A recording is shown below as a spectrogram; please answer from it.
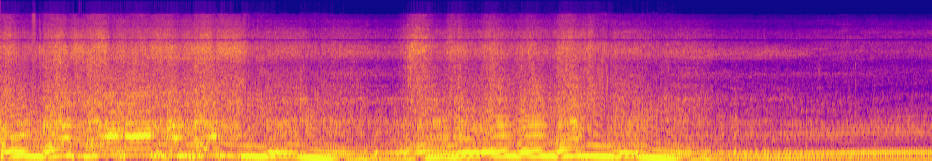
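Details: Prelude with a bad exhaust leak: a raspy, puffing chuff rides on the exhaust note as the engine revs up and down, growing with revs.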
